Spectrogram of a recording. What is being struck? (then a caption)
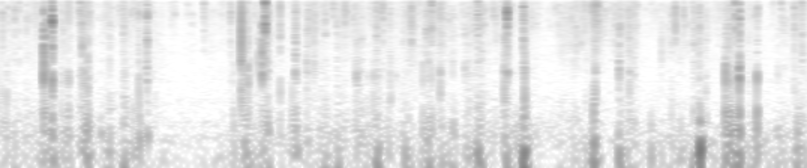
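Woven straw plate. Long nails scratch across the weave on the underside of a round woven straw plate made of natural fiber, held by its rim. The result is a dry, crackly scratching with short tearing, crinkling bursts and bright rasping edges over a quiet low rumble.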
